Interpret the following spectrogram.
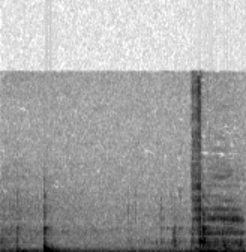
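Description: Near silence: quiet room tone with two faint, brief clicks, one shortly after the start and one near the end.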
